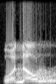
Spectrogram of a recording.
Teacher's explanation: را موٹا پڑا جائے گا, باقی جو حروف ہیں وہ سب کے سب باریک ہیں. واو بھی, نون بھی, جیم بھی, واو آخر میں وہ بھی, آخر میں الف نہیں پڑا جائے گا.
